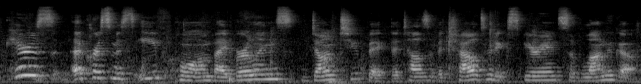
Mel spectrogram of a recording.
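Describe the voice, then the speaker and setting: A woman giving a measured, reflective live reading of poetry. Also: mid-range voice, lively intonation. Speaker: poem reader. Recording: echoey room with faint noise.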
